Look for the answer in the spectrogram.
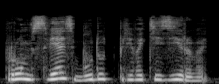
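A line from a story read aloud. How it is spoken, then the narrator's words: Father speaking quietly. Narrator (Russian): тихо говорил отец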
